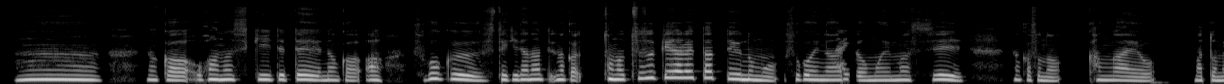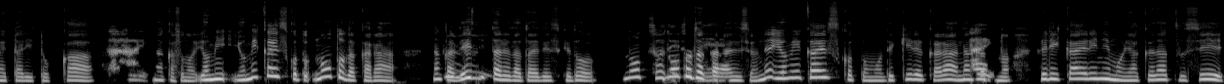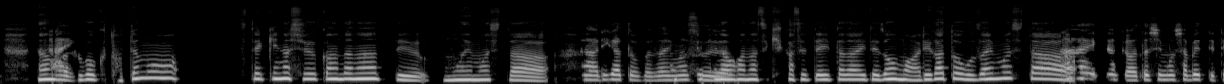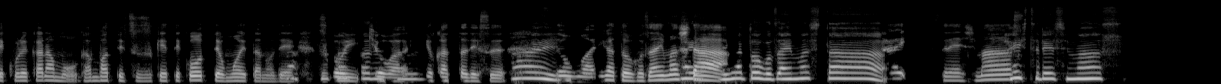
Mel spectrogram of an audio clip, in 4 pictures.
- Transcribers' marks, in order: none
- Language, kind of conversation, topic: Japanese, podcast, 自分を変えた習慣は何ですか？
